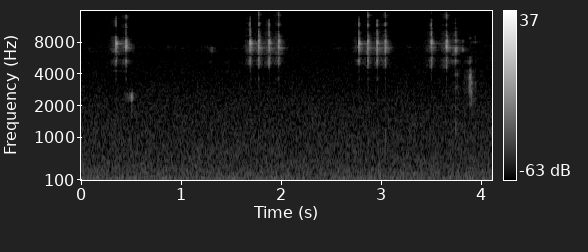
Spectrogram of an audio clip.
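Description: Computer mouse clicking in four short, quick clusters, faint and sharp.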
